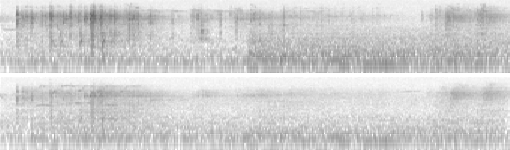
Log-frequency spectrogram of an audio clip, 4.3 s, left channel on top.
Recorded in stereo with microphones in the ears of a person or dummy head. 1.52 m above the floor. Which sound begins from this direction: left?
Keys jangling, at 0.1 s.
